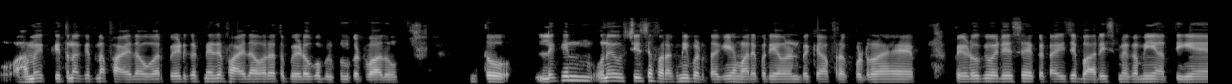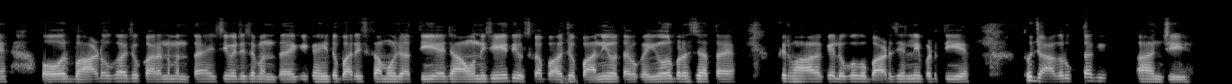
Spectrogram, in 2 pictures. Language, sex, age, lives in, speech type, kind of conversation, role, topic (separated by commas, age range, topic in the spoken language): Hindi, male, 25-29, India, conversation, unstructured, none, क्या आप सोचते हैं कि पर्यावरण की खराब हालत के लिए इंसान जिम्मेदार है?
